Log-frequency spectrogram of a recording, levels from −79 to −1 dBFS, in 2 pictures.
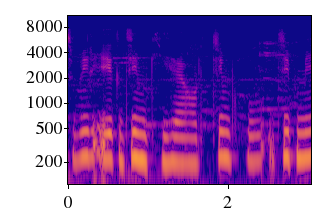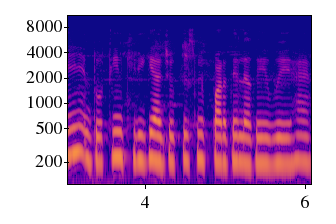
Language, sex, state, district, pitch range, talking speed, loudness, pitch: Hindi, female, Bihar, Madhepura, 200-225 Hz, 170 wpm, -31 LUFS, 210 Hz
